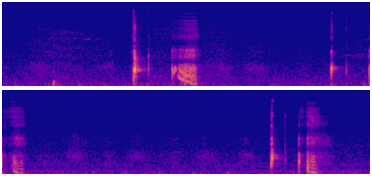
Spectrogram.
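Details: Three sharp, abrupt hiccups, each followed by a short breath or voiced sound, spaced a few seconds apart; hiccups.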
